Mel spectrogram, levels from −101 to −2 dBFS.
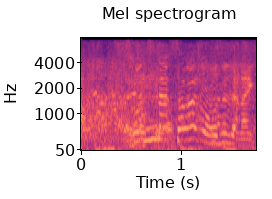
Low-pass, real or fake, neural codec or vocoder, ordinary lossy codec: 7.2 kHz; fake; vocoder, 44.1 kHz, 128 mel bands, Pupu-Vocoder; MP3, 64 kbps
